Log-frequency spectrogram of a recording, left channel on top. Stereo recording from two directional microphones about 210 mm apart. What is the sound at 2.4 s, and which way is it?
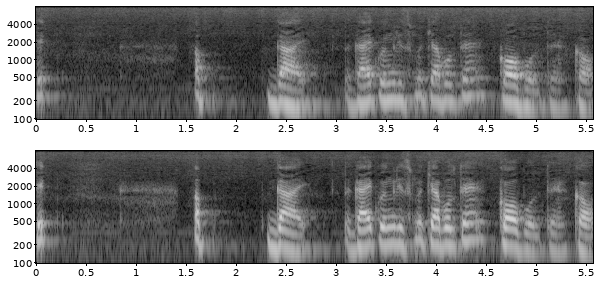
Speech, 30° right (ahead or behind).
